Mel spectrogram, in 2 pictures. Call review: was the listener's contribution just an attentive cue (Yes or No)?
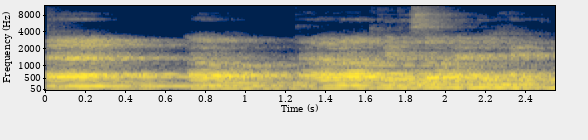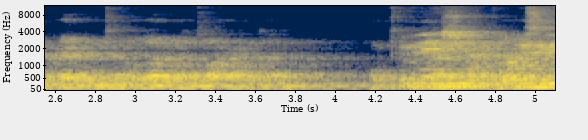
No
